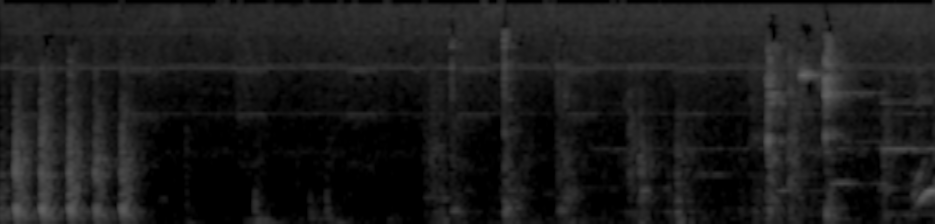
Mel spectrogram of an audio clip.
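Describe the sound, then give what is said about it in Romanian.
A quick series of about six firm knocks on the wooden door of a cottage, distinct, followed by quiet room tone with faint scattered thumps and rustles. “Ciocănim și ne rugăm frumos pentru misca Eva Tăciune aprinși.”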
